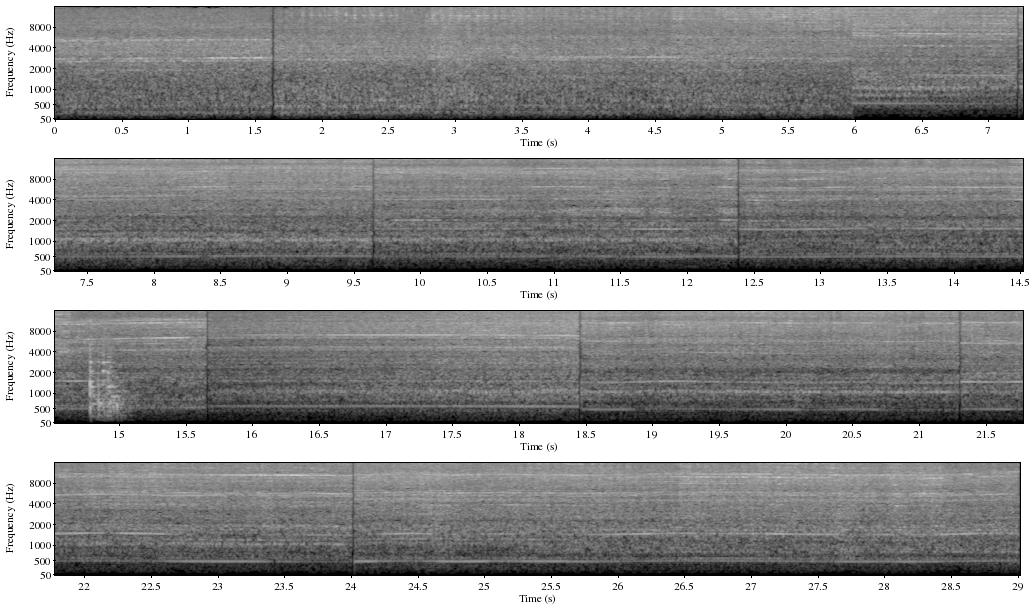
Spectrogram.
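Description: Large vertical band saw running and cutting through rough wooden slabs: a steady whine under the hiss of the blade in the wood. A single sharp knock stands out briefly about fifteen seconds in.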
